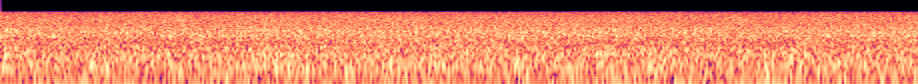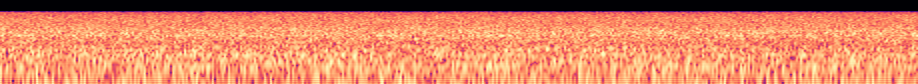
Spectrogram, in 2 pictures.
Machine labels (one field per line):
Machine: fan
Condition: normal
